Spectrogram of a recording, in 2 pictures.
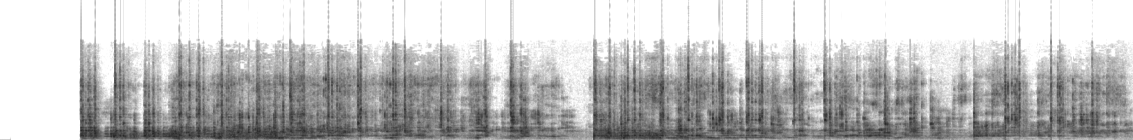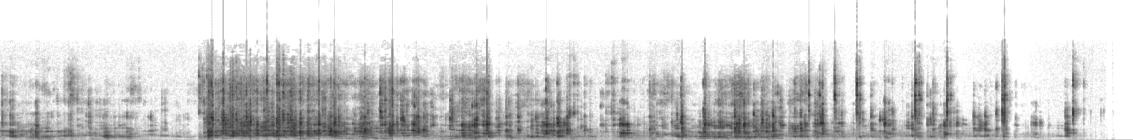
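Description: Plastic balls rolling and clattering down the plastic chutes of a building-block marble run, a dense rolling rattle full of clicks as they knock against the curves and each other. It comes in three runs, starting about a second in, about six seconds in and about thirteen seconds in. Each run starts loud and thins out as the balls reach the end.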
